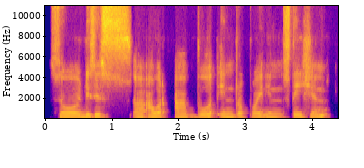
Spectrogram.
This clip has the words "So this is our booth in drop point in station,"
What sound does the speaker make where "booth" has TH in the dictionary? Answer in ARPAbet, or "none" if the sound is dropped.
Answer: T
